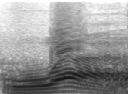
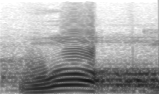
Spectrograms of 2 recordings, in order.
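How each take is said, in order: First: The vowel is a light, open a sound. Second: The vowel is a rounded, heavy o sound. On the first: The speaker calls it right. "Ini huruf apa? Wa" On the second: The speaker calls it wrong. "nggak ada huruf wo ya"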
